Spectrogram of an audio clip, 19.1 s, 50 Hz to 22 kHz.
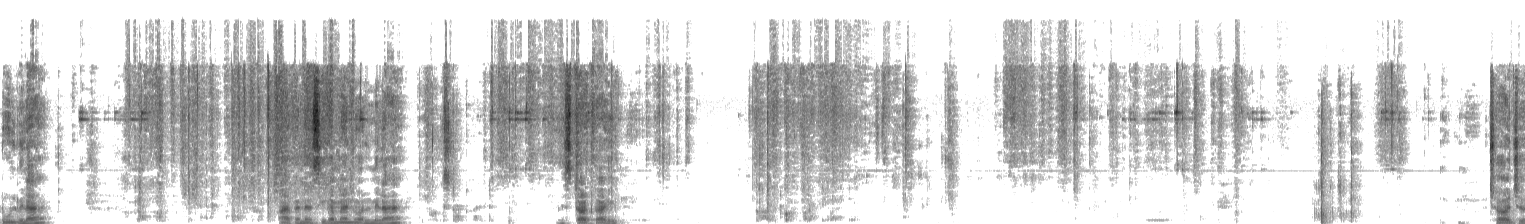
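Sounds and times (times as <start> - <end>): packaging clicks taps and rustles: 9.4 - 10.6.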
